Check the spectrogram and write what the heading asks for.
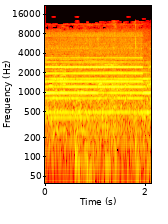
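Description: Arena timekeeper's horn sounding one steady blast of about two seconds, several pitches at once, starting abruptly and cutting off sharply.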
